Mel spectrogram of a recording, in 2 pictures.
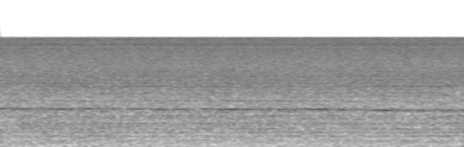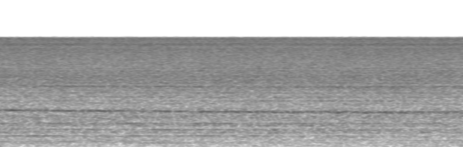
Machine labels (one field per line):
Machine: fan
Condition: normal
